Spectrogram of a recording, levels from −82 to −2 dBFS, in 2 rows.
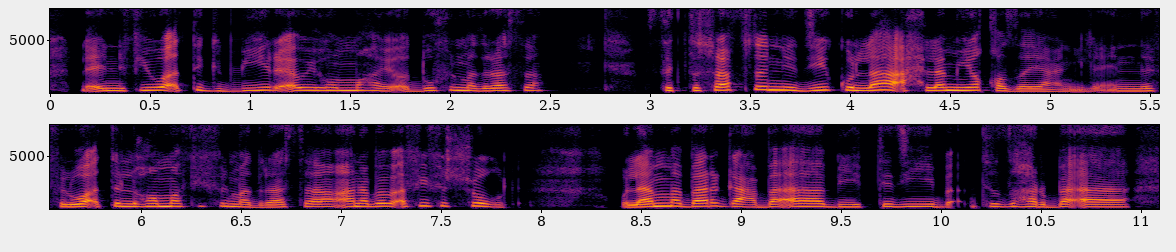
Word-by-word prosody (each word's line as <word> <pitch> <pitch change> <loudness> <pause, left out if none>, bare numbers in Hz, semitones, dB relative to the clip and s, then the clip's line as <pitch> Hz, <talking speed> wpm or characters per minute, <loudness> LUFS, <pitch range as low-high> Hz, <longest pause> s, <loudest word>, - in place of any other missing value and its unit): لأن 225 +3 -1
فيه 265 +5 -3
وقت 285 - +1
كبير 235 +3 -2
أوي 260 +1 +1
هم 255 0 +2
هيقضّوه 240 -1 -5
في - - -12
المدرسة، 245 0 -2 0.5
بس - - -9
اكتشفت 275 +6 0
إن 295 -4 +5
دي 260 +5 +1
كلّها 275 0 +3
أحلام 260 -1 +3
يقظة 240 -7 +1
يعني، 185 - -5
لأن 205 - -6
في 220 - -9
الوقت 240 +5 +2
اللي 250 -2 +2
هم 260 +1 +3
فيه 270 +1 -16
في 275 - -12
المدرسة، 230 +1 -2
أنا 260 - +2
بابقى 270 -1 +1
فيه 300 +4 -3
في 295 - -10
الشغل، 275 -6 -2 0.6
ولمّا 245 +8 +5
بارجع 260 -4 +2
بقى 250 +4 +2
بيبتدي 225 +2 -3
بق 210 - -7
تظهر 245 -2 -3
بقى 215 -1 0
250 Hz, 200 wpm, -23 LUFS, 220-265 Hz, 0.6 s, إن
